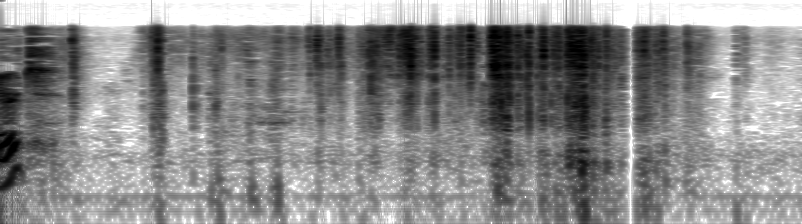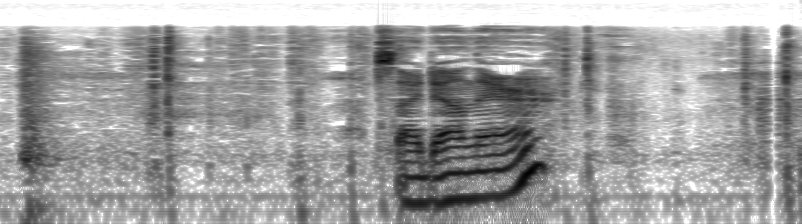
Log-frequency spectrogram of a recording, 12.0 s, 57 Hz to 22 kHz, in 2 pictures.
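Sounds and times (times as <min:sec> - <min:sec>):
wrapper tearing and crinkling: 0:02.2 - 0:05.3.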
